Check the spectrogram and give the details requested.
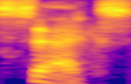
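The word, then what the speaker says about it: Sachse: Oh, Spencer in our chat, it's Saxe, dude.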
